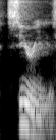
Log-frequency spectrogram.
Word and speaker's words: Ceres: Am I pronouncing that correctly? Series. Ceres. Yeah. Ceres.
